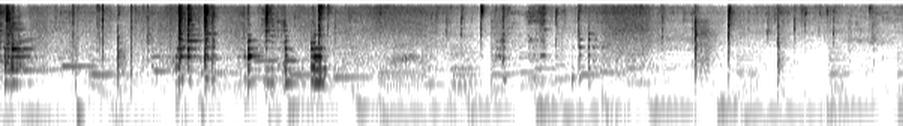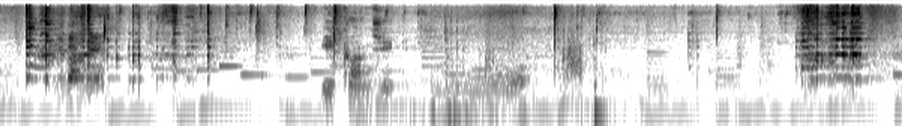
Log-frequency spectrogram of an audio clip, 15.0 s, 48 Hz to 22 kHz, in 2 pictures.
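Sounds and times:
metal pot lids clinking: 0.0s - 0.6s, 1.3s - 3.0s, 3.9s - 5.2s, 7.6s - 10.4s, 13.2s - 15.0s
background music: 0.0s - 15.0s
faint sizzling hiss: 0.0s - 15.0s.

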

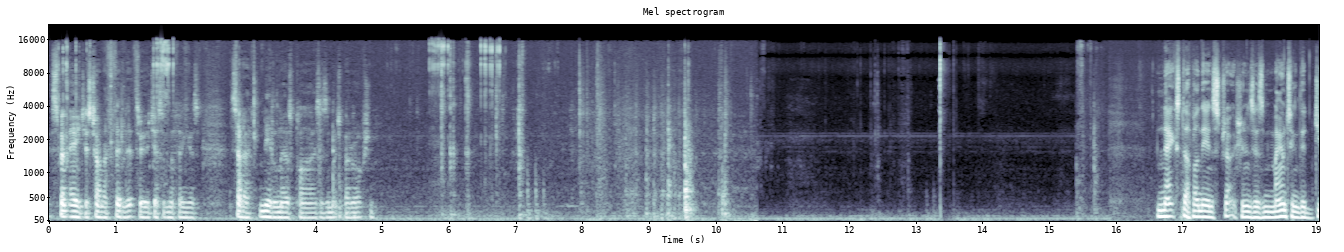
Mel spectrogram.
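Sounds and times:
wires rustling: 5.3s - 10.8s.

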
